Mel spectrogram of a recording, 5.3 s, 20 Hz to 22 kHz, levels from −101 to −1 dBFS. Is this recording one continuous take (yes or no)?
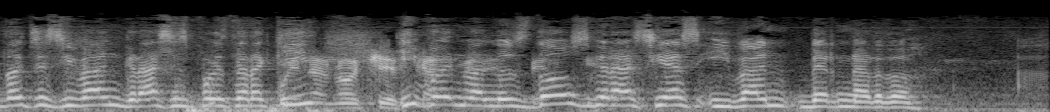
yes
